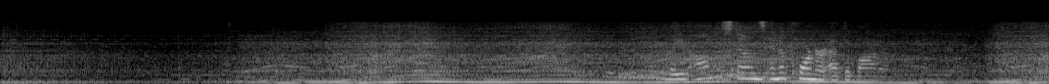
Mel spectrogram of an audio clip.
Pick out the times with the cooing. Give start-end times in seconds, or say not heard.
1.4-2.4, 6.2-7.5.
